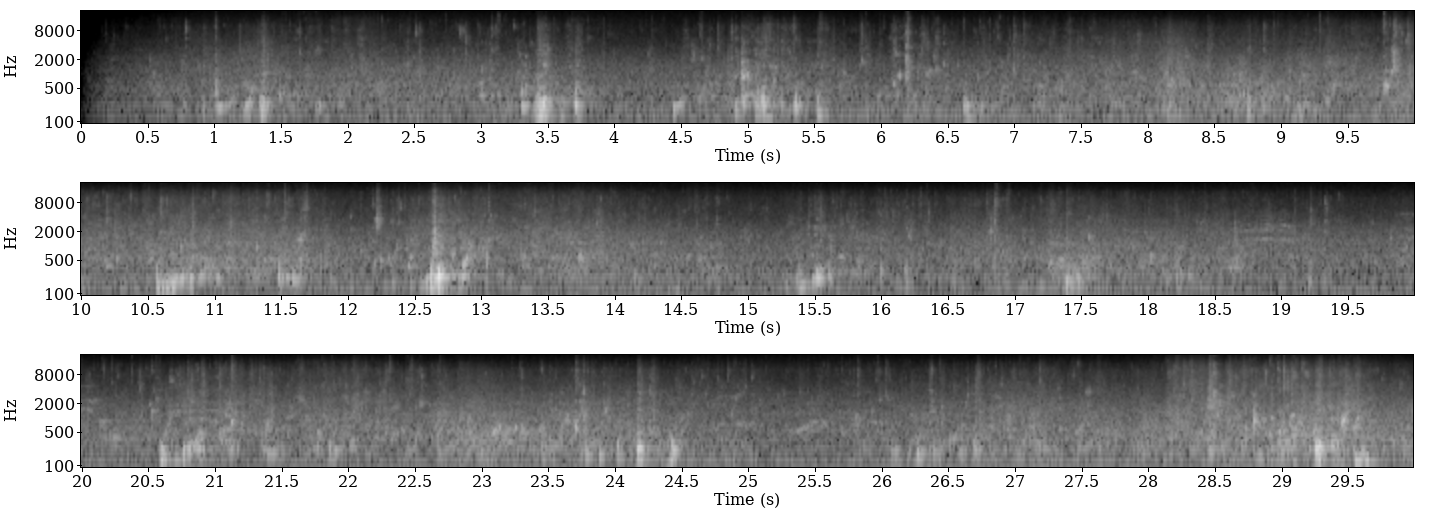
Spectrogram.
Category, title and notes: Soundscapes > Nature
Cave by the sea atmosphere
Atmospheric sounds from a cave by the Mediterranean Sea. Some gulping sounds can be heard as the water level rises and falls when it hits the rocks. Some faint bird sounds in the background.
day, atmosphere, exterior, sea, cave, sounds, gulping, atmos, ambience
